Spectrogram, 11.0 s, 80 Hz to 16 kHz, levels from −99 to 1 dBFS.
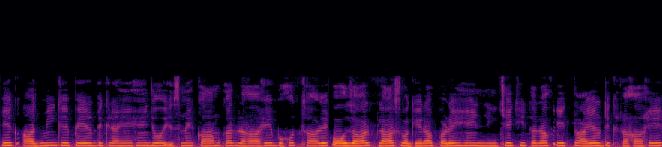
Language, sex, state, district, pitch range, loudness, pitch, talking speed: Kumaoni, female, Uttarakhand, Uttarkashi, 255-275 Hz, -32 LUFS, 270 Hz, 150 wpm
